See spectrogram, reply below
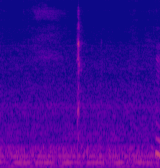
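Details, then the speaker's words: A single brief, sharp hiccup from an infant over a low, steady room hum. "You got hiccups, huh? You got hiccups? Yes."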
